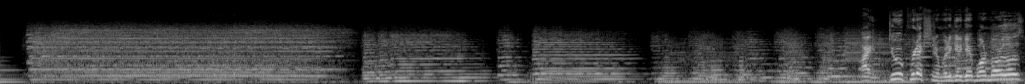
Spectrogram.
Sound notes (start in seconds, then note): 0.1 piercing note plays; 2.0 laughs wheezily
